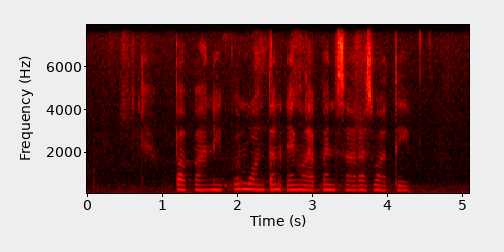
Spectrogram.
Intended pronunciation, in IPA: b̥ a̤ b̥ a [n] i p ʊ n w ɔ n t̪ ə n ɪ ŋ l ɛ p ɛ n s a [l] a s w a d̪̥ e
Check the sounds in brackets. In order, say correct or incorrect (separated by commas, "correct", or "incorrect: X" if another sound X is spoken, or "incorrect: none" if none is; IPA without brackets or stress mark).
correct, incorrect: ɾ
